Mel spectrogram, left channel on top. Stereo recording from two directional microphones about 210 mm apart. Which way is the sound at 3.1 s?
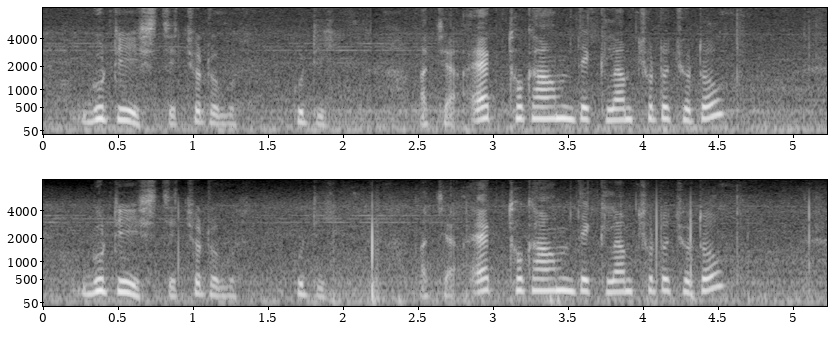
15° left (ahead or behind).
